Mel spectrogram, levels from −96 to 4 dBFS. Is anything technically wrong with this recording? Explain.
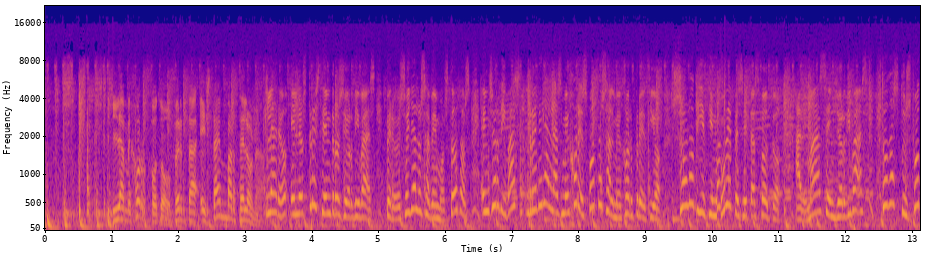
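Yes, there are chunks out of order at 0.9 to 1.02 s, 10.08 to 10.2 s, and 12.36 to 12.54 s. A 60 ms chunk turns up late and plays after its neighbour, or after two neighbours at 12.36 s, so each spot sounds briefly jumbled.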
